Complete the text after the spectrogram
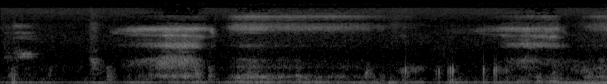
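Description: A Rottweiler snores in slow, rasping, wheezy breaths over a steady low hum.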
